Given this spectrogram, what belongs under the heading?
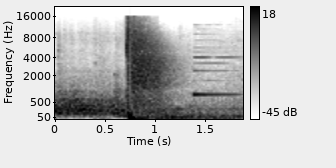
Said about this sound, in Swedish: Vet du hur den där pisksnärten uppstår, alltså vad det är som låter? Nej, det är väl en liten, liten, liten sonic boom.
